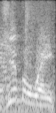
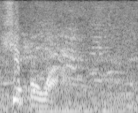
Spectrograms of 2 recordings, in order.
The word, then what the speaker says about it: Ojibwe: and of course they corrupted the pronunciation of those Ojibwe people to Chippewa absolutely so Chippewa and Ojibwe that's the same people wise the European Corruption of their real name Ojibwe okay so they begin to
